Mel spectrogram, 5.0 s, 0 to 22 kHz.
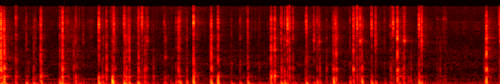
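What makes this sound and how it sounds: An empty, crumpled, hollow clear plastic water bottle of about 0.5 L with a blue label is held sideways in both hands while fingertips squeeze, tap and crinkle its ridged plastic walls. A rapid, irregular run of short, dull, low-pitched taps is heard, each dying away almost at once, mixed with brief crisp crackles of the plastic.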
